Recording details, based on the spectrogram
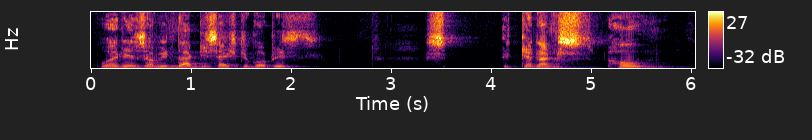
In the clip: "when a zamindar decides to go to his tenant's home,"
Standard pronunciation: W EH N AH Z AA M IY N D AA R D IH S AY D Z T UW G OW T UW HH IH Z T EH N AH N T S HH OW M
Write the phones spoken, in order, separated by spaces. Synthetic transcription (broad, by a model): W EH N AH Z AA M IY N D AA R D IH S AY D T UW G OW T UW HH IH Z T EH N AH N T S HH OW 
